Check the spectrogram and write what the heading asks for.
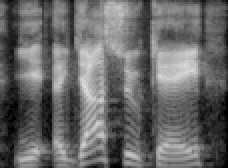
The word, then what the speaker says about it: Yasuke: By the way, the U is silent in names like Daisuke, Yasuke, Yasukek, and sorry, it's driving me nuts. Well, so it's Yasuke. Like sorry, Yasuke.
